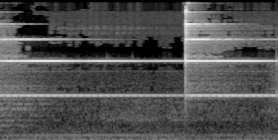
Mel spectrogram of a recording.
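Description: A bell rings with a sustained metallic tone, then is struck again sharply, the bright ring lingering and fading.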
